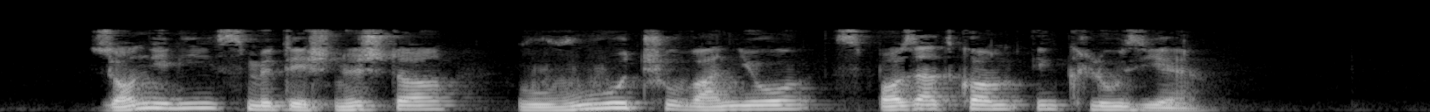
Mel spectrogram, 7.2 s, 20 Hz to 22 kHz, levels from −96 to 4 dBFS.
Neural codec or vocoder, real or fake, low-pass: none; real; 7.2 kHz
